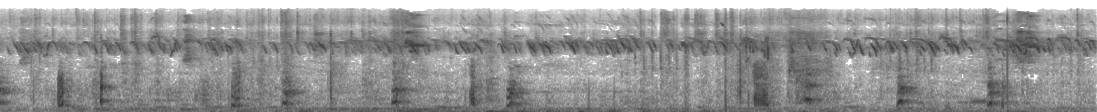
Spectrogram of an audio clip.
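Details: A protective Sussex hen with her brood gives repeated short, scolding clucks, some doubled, while the chicks peep shrilly and nonstop throughout.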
